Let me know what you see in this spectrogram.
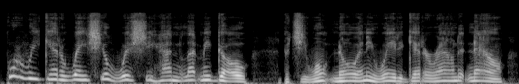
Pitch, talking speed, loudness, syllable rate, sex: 175 Hz, 255 wpm, -18 LUFS, 5.8 syllables/s, male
